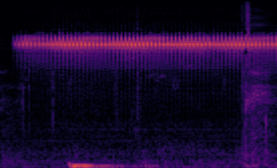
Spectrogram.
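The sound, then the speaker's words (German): A grasshopper warbler reels continuously, a high, dry, rapidly pulsing trill like an insect's, steady and unbroken throughout, with a brief low rumble near the start. “Das ist ein Feldschwirrel, der sich fast wie so ein mhm. Grillenzirpen anhört.”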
